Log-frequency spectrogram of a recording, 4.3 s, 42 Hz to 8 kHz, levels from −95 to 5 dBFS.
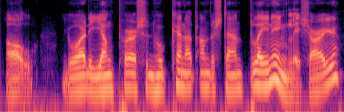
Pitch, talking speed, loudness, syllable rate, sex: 120 Hz, 180 wpm, -17 LUFS, 5.2 syllables/s, male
